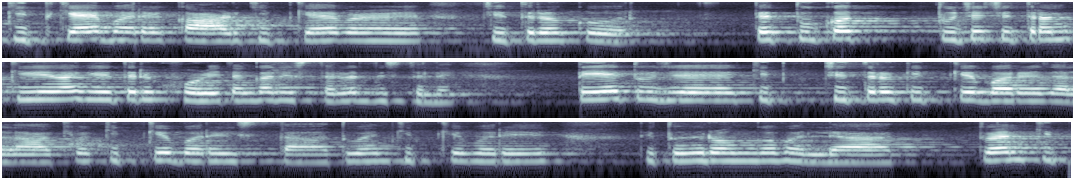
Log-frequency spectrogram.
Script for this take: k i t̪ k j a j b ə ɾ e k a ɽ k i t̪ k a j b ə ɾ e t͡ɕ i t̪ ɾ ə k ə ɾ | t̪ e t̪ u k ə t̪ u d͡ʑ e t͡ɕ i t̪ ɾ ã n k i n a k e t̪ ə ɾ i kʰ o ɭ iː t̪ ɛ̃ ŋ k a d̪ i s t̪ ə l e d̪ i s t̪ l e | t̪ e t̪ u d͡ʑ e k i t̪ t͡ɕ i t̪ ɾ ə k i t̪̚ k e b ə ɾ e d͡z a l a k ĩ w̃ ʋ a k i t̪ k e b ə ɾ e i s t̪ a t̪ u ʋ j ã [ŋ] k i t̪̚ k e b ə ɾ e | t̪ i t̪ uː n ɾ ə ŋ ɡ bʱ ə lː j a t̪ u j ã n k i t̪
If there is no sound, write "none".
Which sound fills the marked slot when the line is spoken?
n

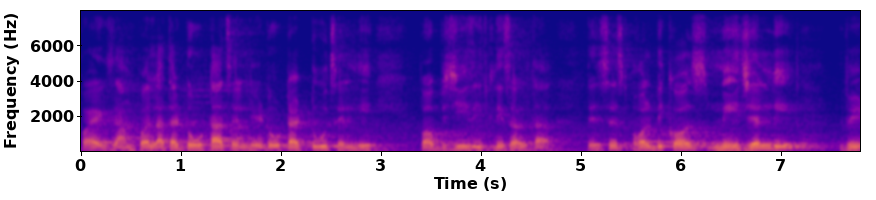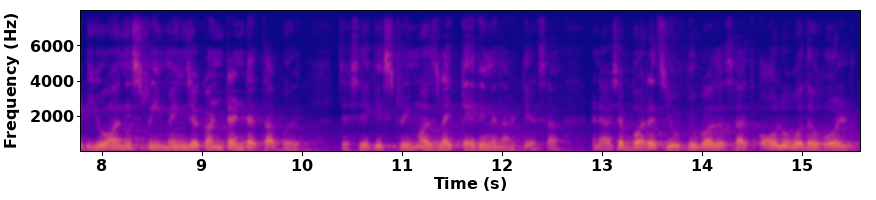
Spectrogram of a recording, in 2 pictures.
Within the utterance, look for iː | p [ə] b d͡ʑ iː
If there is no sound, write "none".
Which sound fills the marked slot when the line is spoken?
ə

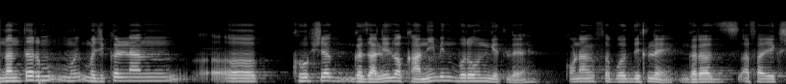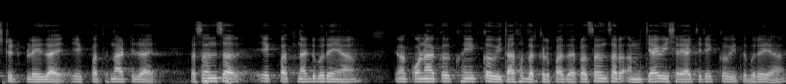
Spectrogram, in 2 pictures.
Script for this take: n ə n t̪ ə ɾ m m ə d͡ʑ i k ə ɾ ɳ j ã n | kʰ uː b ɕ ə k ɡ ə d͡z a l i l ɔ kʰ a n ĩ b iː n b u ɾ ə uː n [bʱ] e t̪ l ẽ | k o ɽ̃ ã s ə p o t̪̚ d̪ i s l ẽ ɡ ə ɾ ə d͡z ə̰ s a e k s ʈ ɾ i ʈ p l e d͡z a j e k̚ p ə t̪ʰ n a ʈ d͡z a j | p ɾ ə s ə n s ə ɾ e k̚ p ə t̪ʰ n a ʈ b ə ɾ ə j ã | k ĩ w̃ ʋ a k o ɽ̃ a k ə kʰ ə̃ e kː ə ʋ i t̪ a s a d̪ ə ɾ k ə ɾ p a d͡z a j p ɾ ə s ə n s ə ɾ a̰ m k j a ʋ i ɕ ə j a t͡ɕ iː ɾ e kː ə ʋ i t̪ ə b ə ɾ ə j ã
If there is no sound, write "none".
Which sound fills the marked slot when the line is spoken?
ɡʱ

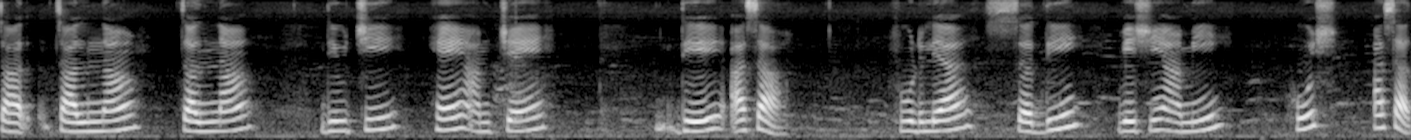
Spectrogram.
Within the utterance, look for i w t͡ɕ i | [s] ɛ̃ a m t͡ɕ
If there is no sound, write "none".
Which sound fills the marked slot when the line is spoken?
h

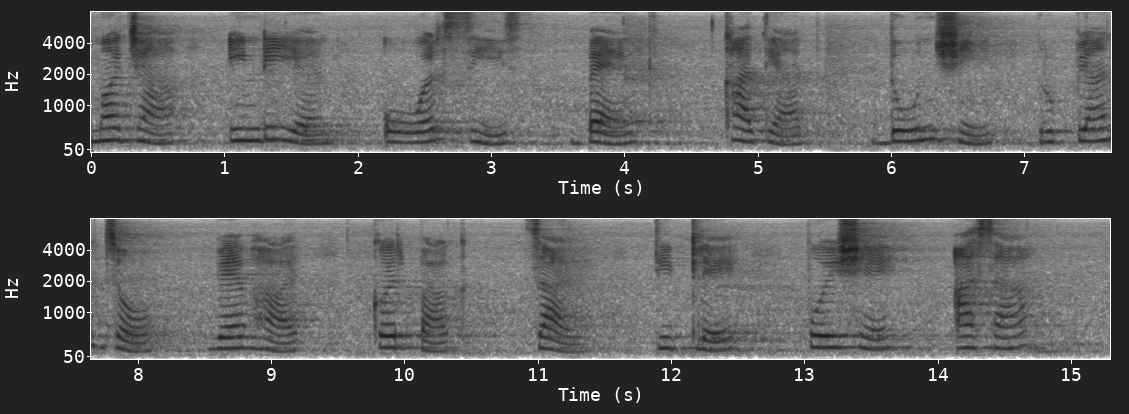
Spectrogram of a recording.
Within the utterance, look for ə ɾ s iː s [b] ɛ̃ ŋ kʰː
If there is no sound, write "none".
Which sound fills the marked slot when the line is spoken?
b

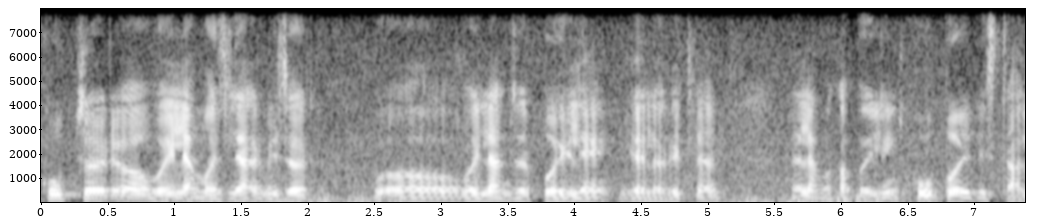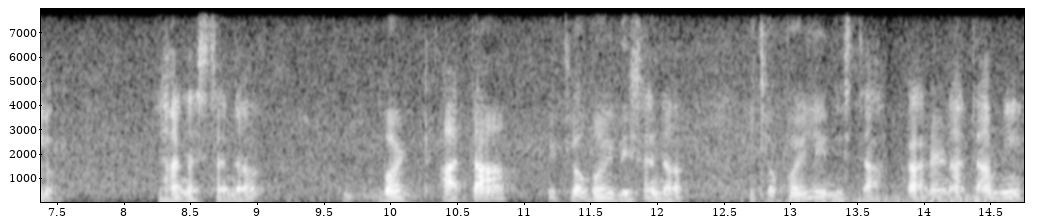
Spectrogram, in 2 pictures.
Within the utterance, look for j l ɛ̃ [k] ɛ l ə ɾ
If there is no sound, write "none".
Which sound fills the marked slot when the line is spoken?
ɡ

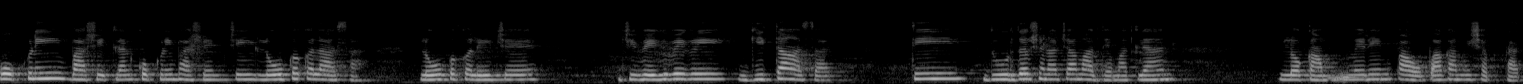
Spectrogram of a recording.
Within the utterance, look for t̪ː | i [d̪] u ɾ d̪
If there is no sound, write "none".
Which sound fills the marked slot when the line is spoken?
d̪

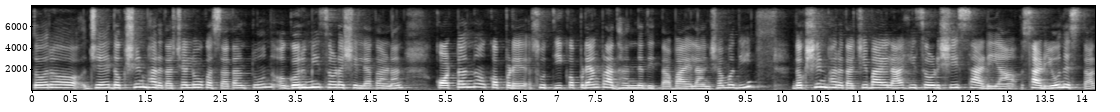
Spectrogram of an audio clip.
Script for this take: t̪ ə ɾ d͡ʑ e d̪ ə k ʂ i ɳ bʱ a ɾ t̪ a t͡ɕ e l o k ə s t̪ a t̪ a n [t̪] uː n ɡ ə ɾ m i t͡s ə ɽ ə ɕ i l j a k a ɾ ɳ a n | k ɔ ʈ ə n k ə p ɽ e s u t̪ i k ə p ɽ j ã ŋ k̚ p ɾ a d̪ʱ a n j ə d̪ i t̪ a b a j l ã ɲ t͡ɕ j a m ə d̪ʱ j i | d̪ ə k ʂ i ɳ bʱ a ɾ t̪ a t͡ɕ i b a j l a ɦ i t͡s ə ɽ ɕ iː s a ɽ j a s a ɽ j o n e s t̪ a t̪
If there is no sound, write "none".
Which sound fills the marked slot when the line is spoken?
t̪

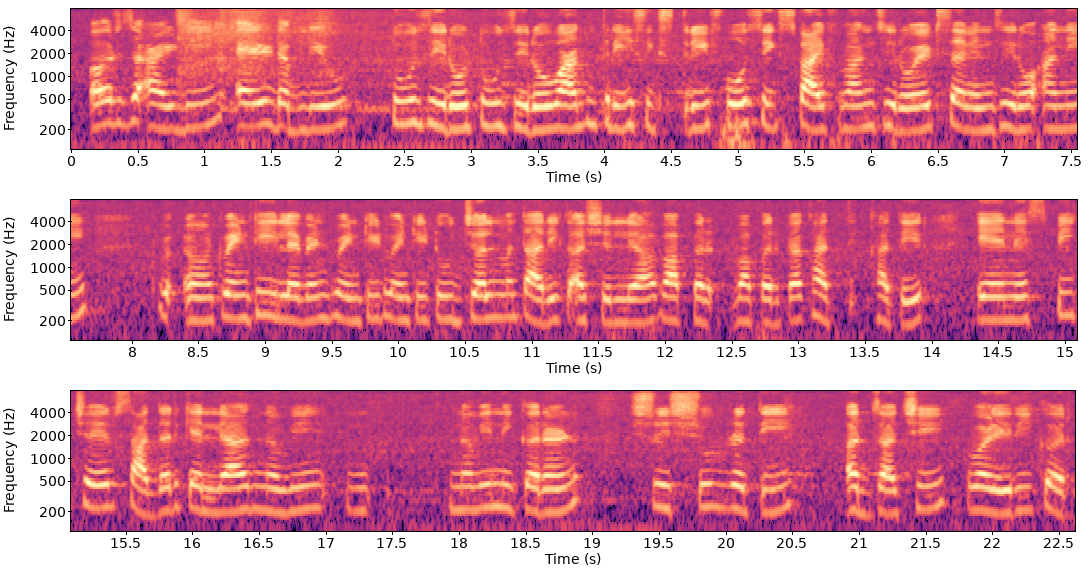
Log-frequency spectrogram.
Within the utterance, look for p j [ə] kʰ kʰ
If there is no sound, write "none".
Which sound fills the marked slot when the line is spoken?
a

